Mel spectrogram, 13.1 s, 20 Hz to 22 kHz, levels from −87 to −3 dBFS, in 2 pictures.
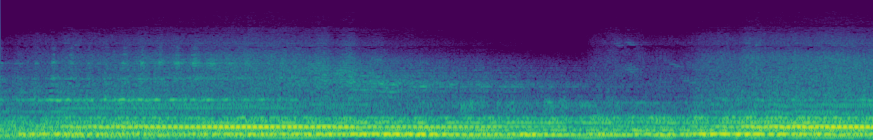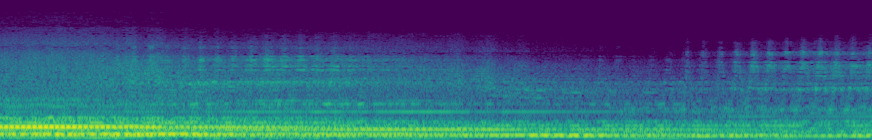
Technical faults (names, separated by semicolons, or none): sample clock jitter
